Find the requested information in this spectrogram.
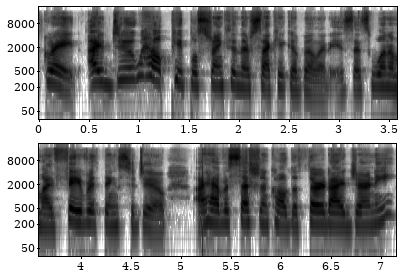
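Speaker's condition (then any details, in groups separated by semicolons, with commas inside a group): No condition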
